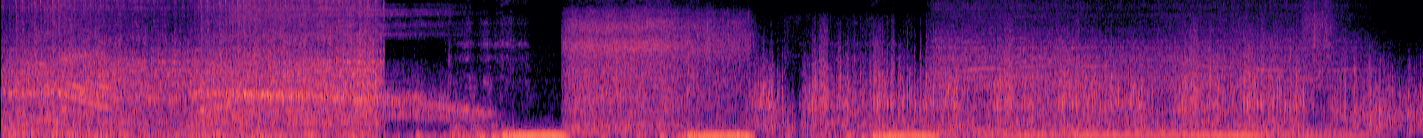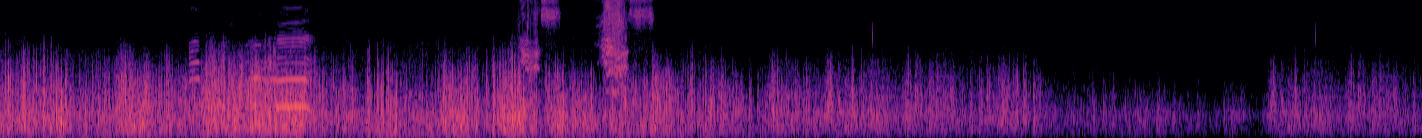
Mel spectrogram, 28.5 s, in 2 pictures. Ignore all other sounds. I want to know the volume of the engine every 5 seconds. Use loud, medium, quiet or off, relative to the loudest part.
loud, medium, medium, off, off, off.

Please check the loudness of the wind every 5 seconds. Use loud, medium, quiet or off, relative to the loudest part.
loud, loud, loud, loud, medium, quiet.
